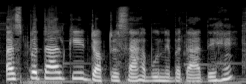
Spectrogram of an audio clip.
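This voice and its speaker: A woman's voice: lowish voice, animated, brisk, darkish tone, soft background music. A woman narrator reading a scripted story.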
